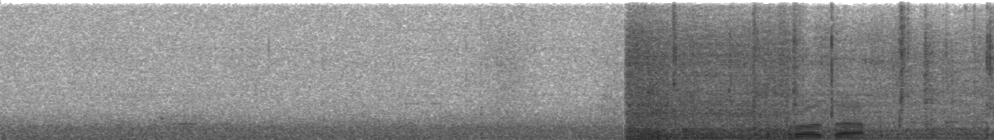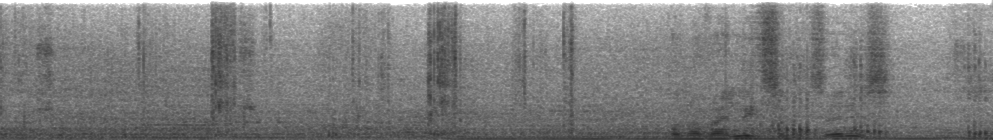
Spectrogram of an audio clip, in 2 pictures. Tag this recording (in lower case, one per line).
oink
speech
